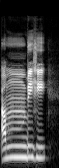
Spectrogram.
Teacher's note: جب میم ساکن کے بعد با آئے تو میم میں اخفا ہوگا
